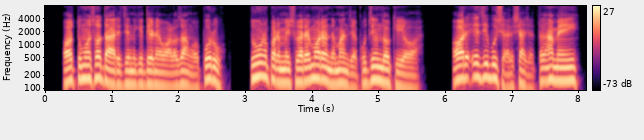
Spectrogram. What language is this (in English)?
Mahasu Pahari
